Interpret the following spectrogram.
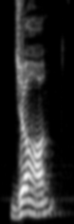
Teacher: starts high and then comes down rising starts low goes up fall rise again is starting high coming low go up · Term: falling rising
